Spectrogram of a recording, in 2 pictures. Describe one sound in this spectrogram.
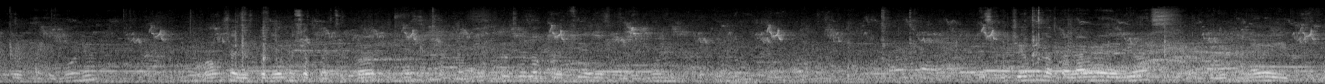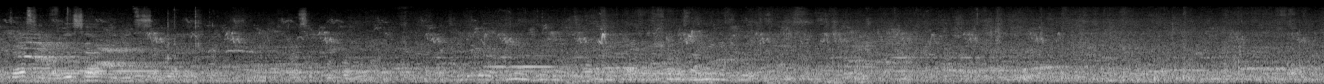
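A crowd chatters outdoors nearby.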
